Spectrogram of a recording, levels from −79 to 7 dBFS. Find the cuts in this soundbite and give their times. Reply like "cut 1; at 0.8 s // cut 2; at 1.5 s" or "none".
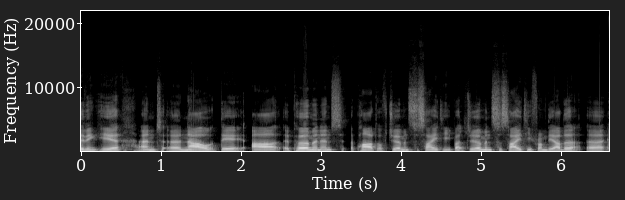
none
